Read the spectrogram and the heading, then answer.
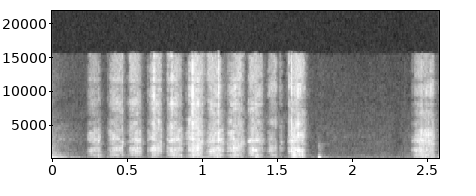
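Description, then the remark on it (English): A fingernail being filed in quick, steady back-and-forth strokes, a soft raspy scratching repeated about ten times, then a brief pause before one more stroke. “What is that noise? Sorry, I'm doing something to my nail.”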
